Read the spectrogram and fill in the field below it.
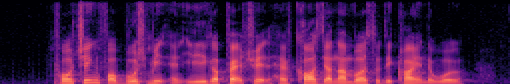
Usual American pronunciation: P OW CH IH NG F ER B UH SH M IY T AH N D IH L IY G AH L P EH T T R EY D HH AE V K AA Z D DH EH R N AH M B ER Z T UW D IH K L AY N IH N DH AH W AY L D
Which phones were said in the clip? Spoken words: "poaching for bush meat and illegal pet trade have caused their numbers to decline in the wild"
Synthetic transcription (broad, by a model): P OW CH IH NG F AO B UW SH M IY T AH N IH L IY G AH L P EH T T R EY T HH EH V K AA S D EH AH N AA M B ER S T UW D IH K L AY IH N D AH W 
